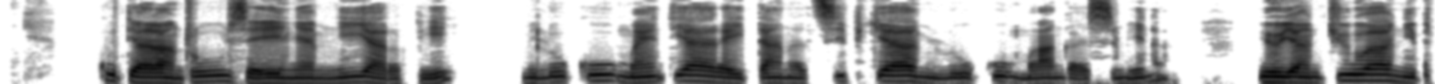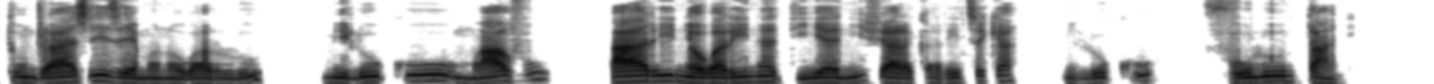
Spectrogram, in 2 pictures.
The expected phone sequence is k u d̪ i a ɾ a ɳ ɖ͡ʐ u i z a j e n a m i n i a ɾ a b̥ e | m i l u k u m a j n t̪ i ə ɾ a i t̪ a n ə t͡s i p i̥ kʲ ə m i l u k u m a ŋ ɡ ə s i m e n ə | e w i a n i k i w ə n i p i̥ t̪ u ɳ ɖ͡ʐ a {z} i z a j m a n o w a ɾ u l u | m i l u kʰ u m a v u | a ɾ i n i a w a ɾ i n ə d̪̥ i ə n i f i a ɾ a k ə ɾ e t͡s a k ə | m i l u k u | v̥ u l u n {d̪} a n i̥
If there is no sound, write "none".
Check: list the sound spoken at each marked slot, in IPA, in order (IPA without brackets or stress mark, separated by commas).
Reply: z, t̪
